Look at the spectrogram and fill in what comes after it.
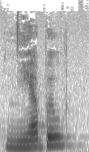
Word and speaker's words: не был: Ja, вчера я не был на работе. Hier wird die Betonung auf dieses Partikel ne verlegt.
